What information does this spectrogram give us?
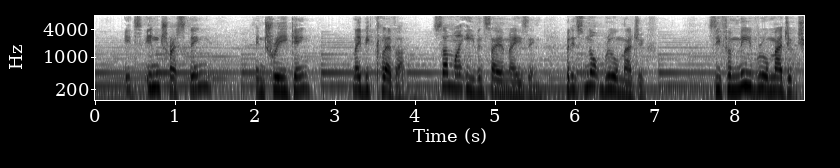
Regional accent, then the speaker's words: London, United Kingdom; I'm from North London.

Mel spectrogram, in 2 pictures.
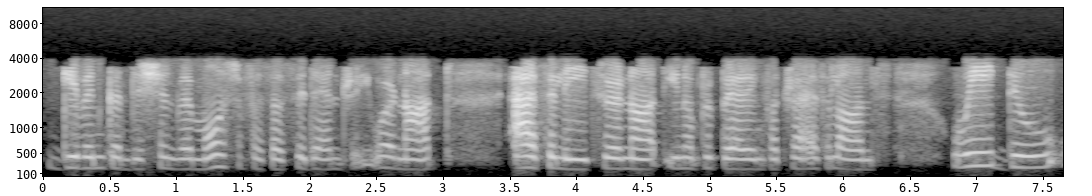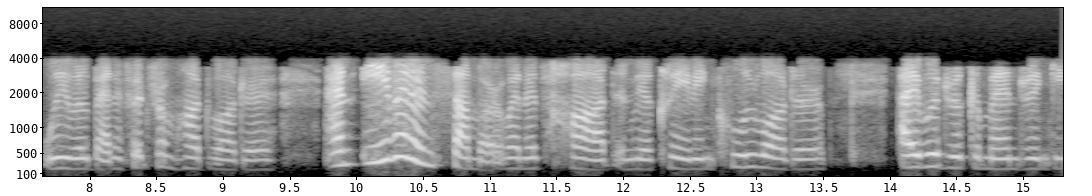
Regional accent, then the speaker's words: India; Even I'm an Indian, and I don't eat Indian food all the time.

